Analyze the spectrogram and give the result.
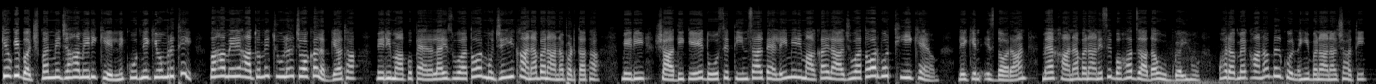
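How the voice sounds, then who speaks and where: A woman's voice: high-pitched, fast, hardly any pauses, a little mellow, lightly acted. A woman voicing a stubborn, spoiled young bride in a cartoon story who talks in a petulant way. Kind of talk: Hindi cartoon voice acting.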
